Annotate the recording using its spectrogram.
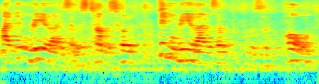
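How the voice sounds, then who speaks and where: A man's voice: fairly high pitch, normal speed. An older man with an Irish accent, hosting a poetry open mic with theatrical, rambling storytelling. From Ireland. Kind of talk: live storytelling and poetry performance. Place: small indoor venue stage. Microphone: far camera. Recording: roomy, noisy, distant camera recording.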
